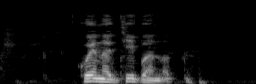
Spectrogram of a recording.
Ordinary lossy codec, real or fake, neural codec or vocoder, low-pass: AAC, 48 kbps; real; none; 10.8 kHz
